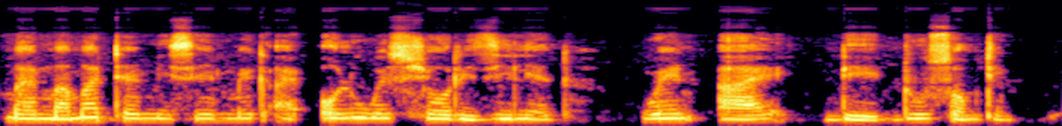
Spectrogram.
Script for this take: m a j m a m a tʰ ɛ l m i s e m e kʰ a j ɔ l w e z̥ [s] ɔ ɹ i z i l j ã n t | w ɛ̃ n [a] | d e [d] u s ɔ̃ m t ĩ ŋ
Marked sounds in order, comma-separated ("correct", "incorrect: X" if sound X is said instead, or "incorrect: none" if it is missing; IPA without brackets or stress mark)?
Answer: incorrect: ʃ, correct, correct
